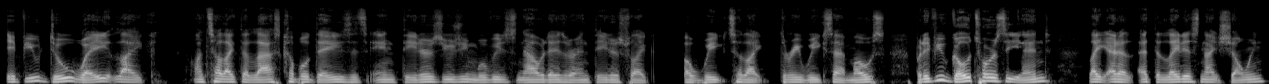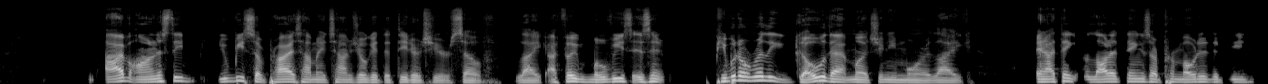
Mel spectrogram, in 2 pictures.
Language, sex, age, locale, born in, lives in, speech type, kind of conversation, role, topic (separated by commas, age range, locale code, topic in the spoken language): English, male, 25-29, en-US, United States, United States, conversation, unstructured, none, What are your movie theater rituals and your perfect snack combo, and what stories are behind them?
